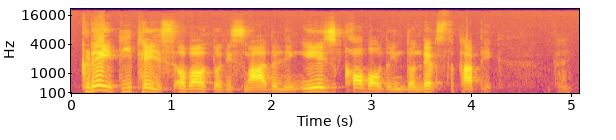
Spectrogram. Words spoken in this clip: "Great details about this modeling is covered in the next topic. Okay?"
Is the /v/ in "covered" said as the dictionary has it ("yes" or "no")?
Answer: no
